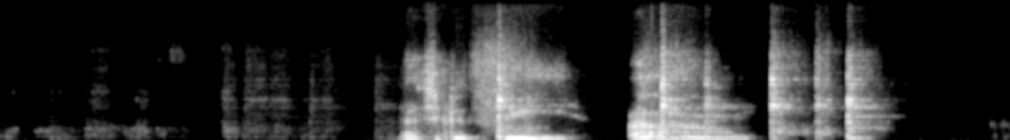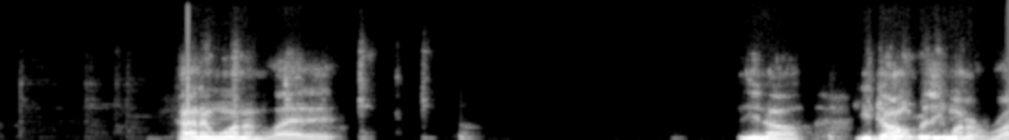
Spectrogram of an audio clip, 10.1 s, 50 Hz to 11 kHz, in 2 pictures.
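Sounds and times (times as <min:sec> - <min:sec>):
man speaking: 0:02.0 - 0:03.8, 0:06.0 - 0:06.8, 0:08.8 - 0:10.0.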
